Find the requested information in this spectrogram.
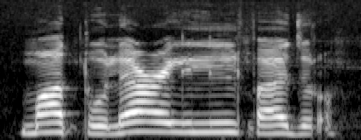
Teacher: کریں گے، مطلع الفجر۔ تو جو ہے اس پر قلقلہ ہوگا، قلقلہ کرتے ہوئے تو کو ادا کیا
